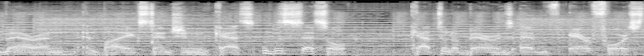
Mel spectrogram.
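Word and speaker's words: Cecil: of the game that it is in fact pronounced Cil not Cil Captain Cil will arriving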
